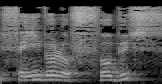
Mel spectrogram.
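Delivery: polished English accent. Announcing the title of the next piece on air: best English accent. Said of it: "je prends mon plus bel accent anglais".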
